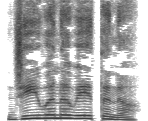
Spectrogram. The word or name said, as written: ಜೀವನವೇತನ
